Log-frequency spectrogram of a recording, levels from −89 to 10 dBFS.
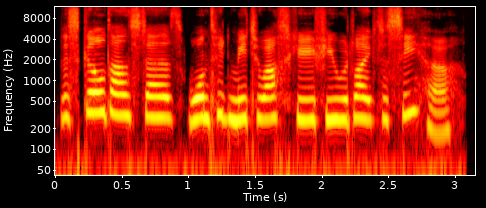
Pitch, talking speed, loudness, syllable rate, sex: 280 Hz, 305 wpm, -18 LUFS, 5.7 syllables/s, female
